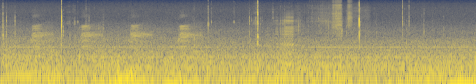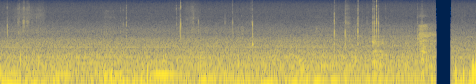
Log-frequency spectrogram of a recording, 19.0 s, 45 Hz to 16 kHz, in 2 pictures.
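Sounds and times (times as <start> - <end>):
low rumble of wind or traffic: 0.0 - 19.0
bird calling: 0.6 - 4.1.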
